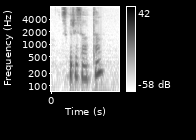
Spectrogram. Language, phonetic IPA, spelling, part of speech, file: Polish, [zɡrɨˈzɔta], zgryzota, noun, LL-Q809 (pol)-zgryzota.wav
